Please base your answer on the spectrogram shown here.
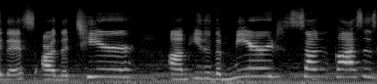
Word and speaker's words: TYR: but they're the me the tyr which they pronounce it tyr use um goggles the reason being is i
